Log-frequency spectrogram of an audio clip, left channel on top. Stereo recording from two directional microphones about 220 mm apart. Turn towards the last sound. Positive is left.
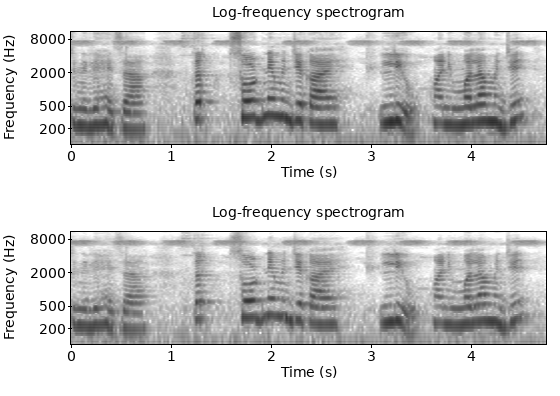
turn(degrees=30)  # may be behind; listen again after turning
